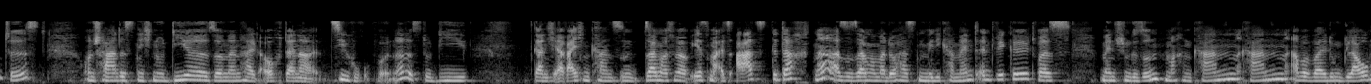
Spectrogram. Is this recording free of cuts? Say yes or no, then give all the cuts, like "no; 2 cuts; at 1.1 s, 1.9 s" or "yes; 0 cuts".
no; 1 cut; at 12.4 s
